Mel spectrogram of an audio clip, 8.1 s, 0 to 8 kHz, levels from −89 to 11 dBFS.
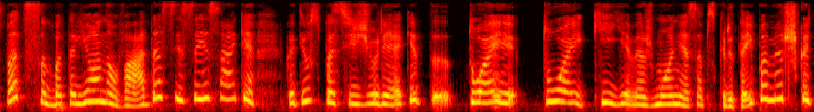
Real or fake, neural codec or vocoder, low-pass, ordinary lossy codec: real; none; 7.2 kHz; AAC, 48 kbps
